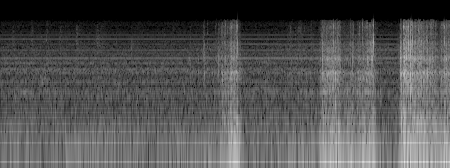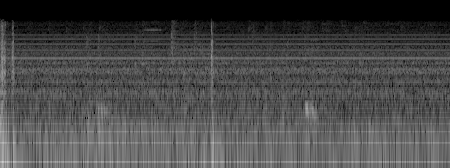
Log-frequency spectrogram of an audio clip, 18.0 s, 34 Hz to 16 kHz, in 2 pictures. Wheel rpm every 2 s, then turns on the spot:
0, 0, 10, 20, 10, 0, 0, 0, 0.
4-10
